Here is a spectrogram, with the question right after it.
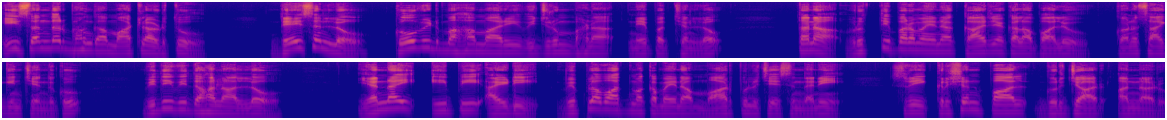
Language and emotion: Telugu, neutral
